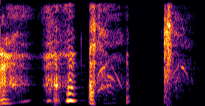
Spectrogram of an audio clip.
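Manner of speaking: sudden high laugh at her own slip; high burst of laughter. Real, not acted. Narrator laughing at her own Azula mistake. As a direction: break into a real high laugh.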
